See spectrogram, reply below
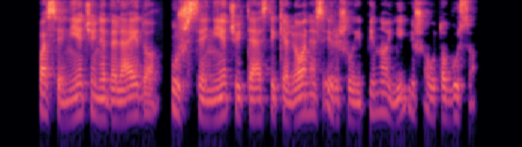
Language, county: Lithuanian, Šiauliai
